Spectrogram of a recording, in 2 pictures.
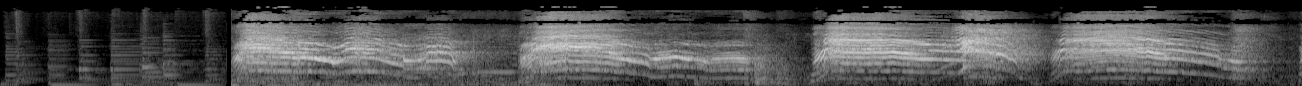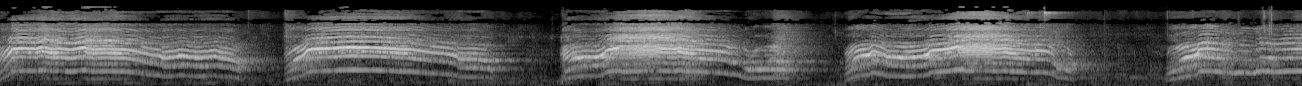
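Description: A cat yowling: a run of about nine long, drawn-out calls, each rising and then falling in pitch, one after another every two seconds or so, starting about two seconds in.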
